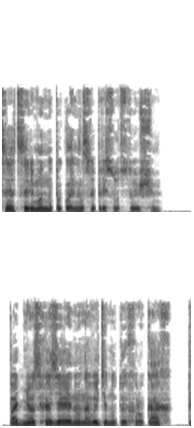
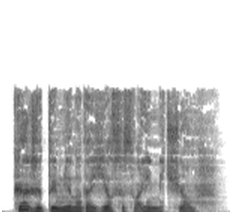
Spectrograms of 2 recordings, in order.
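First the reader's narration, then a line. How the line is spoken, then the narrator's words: Weary sigh. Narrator (Russian): вздохнул Раст Петрович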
